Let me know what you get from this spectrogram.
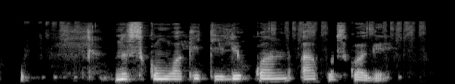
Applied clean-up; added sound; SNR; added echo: neural mask model Resemble Enhance denoiser.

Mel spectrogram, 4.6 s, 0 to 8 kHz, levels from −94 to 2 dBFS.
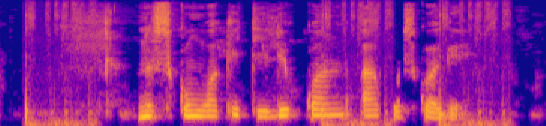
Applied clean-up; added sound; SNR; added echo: none; Writing; 10 dB; none.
